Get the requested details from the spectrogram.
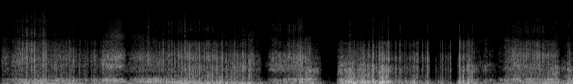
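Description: A screwdriver tip scratches an orange foam windscreen on a microphone, producing a steady, dense, rustling scrape dominated by low, boomy rumble. The scratching briefly stops for a moment just past the midpoint, then resumes more loudly with uneven strokes until the end.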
